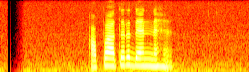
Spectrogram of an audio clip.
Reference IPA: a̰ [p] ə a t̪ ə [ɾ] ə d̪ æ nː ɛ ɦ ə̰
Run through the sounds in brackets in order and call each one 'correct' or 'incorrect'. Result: correct, correct

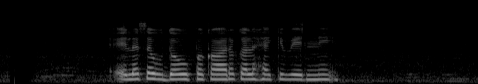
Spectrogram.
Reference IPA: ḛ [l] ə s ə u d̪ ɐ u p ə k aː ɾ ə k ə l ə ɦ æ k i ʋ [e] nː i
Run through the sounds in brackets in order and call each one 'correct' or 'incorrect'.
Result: correct, correct

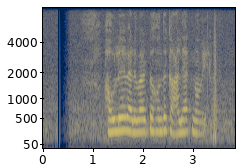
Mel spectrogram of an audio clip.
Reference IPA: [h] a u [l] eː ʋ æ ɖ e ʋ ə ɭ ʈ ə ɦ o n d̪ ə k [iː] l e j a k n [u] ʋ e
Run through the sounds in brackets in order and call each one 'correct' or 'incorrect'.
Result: correct, correct, incorrect: aː, incorrect: o

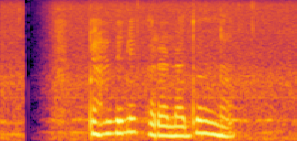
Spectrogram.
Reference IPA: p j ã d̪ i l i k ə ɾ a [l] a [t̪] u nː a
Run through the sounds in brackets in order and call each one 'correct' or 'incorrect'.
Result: correct, incorrect: d̪

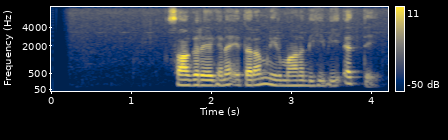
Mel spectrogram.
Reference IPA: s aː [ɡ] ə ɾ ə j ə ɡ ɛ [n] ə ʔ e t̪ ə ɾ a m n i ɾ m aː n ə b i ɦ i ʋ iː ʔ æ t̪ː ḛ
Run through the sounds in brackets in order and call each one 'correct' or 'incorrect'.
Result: correct, correct

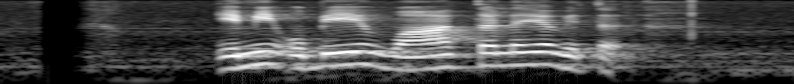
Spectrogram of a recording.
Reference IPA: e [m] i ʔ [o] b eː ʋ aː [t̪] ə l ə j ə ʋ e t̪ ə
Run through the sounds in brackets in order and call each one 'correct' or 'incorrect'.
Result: correct, correct, correct

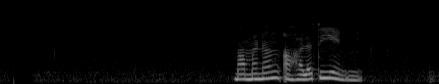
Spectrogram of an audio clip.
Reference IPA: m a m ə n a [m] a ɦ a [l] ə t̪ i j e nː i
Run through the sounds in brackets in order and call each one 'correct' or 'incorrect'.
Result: incorrect: ŋ, correct

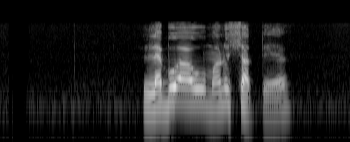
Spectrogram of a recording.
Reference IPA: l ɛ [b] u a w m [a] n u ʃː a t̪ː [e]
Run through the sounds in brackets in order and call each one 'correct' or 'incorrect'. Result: correct, correct, correct

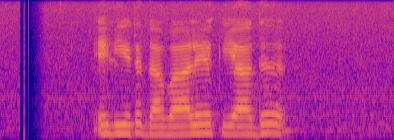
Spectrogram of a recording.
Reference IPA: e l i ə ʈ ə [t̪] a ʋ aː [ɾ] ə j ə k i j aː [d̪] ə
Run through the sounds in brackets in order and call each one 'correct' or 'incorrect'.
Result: incorrect: d̪, incorrect: l, correct

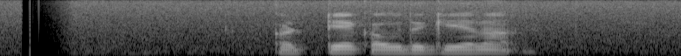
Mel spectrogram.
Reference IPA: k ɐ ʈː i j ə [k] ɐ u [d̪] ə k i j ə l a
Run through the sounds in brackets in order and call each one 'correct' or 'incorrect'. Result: correct, correct

